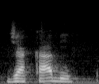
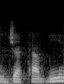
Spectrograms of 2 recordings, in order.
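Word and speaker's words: Diakhaby: O francês Mokhtar Diakabi, ou Diakabi, né, como preferirem a pronúncia, do Valência, ele foi vítima de racismo numa partida da La Liga em que o Valência disputava contra a equipe do Cadiz.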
